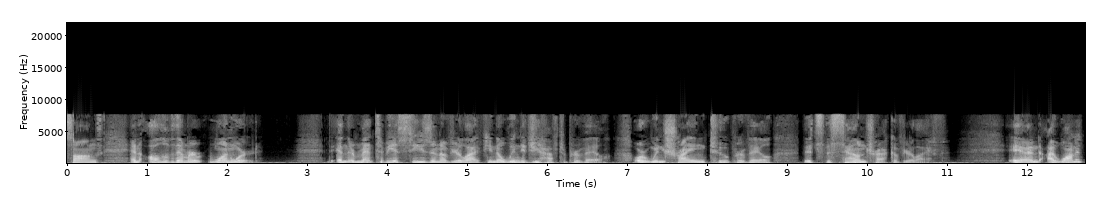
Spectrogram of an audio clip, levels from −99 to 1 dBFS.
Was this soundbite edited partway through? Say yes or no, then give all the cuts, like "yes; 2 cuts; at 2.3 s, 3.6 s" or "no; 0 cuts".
yes; 1 cut; at 7.4 s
